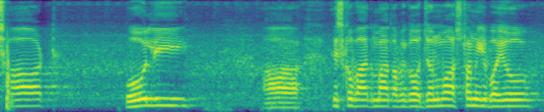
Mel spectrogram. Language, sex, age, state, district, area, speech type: Nepali, male, 30-45, West Bengal, Darjeeling, rural, spontaneous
